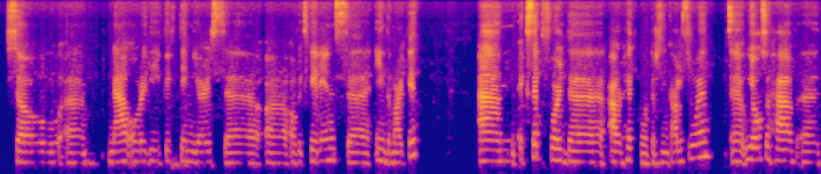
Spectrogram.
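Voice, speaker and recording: A woman presents her employer to a webinar audience, speaking in a low register. She hesitates often, filling her pauses with small sounds. Her voice comes through a video call, dry and close with no room sound. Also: dry recording, low-quality recording. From Croatia. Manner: hesitant, many pauses and fillers. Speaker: company recruiter presenting.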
